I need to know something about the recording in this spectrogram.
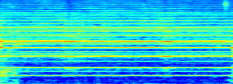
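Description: Fiddle bowing one long, steady D note over a continuous D drone track, played as an in-tune check against the drone.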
